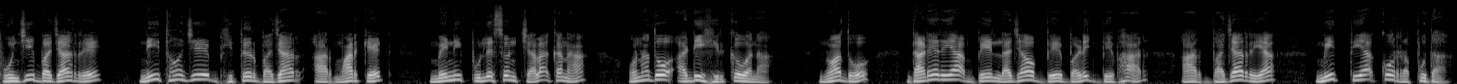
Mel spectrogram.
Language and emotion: Santali, disgusted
